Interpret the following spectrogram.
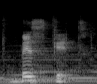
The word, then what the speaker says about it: biscuit: listen okay next one biscuit biscuit so the u is silent in this in this world okay a biscuit is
